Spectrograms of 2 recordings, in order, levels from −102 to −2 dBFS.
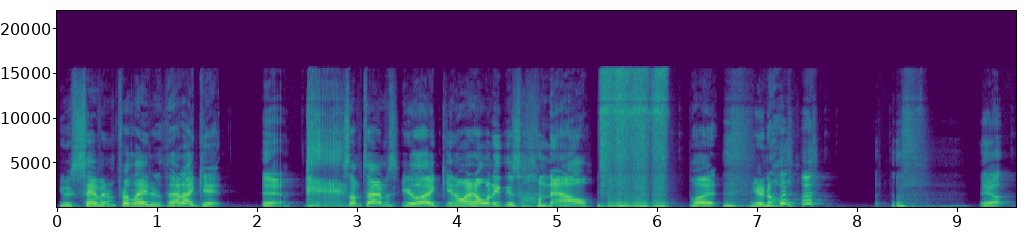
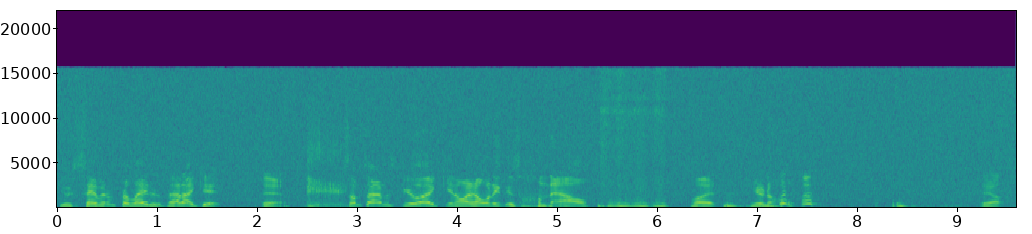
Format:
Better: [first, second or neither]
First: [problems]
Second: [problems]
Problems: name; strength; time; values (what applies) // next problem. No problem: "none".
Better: first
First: none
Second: hiss; loud; throughout; 8 dB below the speech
